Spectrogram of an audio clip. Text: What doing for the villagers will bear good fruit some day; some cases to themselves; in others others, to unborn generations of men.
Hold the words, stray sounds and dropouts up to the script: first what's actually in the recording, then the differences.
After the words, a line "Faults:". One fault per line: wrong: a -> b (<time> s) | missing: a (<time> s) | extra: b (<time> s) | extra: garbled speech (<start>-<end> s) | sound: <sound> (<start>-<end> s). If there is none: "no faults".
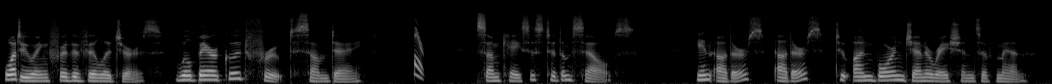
What doing for the villagers will bear good fruit some day; some cases to themselves; in others others, to unborn generations of men.
Faults:
sound: chirp (4.1-4.2 s)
